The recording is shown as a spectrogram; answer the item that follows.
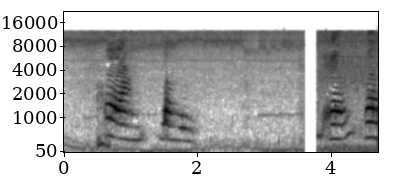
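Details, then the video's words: Talking common hill myna from Chiang Mai, northern Thailand, blessing relatives; short harmonic speech-like syllables with sliding pitch, two early phrases, a faint pause, then another burst of mimicked words. "นกขุนทองอวยพร ญาติโยมอึ้ง ทึ่ง มาเป็นชุด"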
